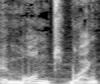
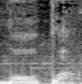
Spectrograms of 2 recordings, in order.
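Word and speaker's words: Mont Blanc: দেখতে পাবো তা পাবো তবে মন্ট ব্ল্যাঙ্ক নয় না বন্ধু এখন ইউরোপে এসেছেন এখানকার দ্রষ্টব্যগুলোর নামের উচ্চারণ ঠিক করে করতে শিখুন ওটা হলো ম প্লা এটা আপনাকে হংকং এও বলেছে ঠিকই মনে হয় অনেকগুলো অক্ষরের কোন উচ্চারণই নেই ফরাসিতে সেটা খুব স্বাভাবিক লালমোহন বাবু বেশ কয়েকবার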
